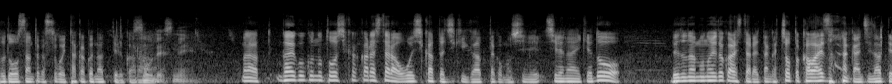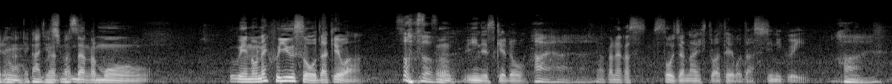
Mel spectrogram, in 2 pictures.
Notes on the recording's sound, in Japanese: 野外収録。都内の代々木公園で収録。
